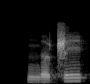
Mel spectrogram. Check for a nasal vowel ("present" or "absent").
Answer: absent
